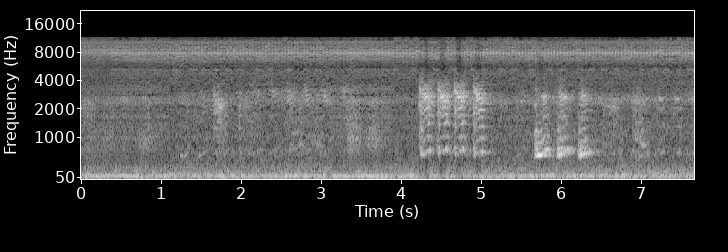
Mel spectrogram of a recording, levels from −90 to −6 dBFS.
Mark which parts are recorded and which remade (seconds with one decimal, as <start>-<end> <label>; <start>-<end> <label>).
0.0-1.1 remade; 1.1-3.1 recorded; 3.1-3.9 remade; 3.9-7.7 recorded

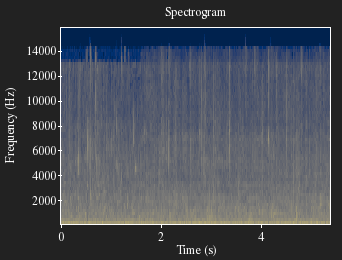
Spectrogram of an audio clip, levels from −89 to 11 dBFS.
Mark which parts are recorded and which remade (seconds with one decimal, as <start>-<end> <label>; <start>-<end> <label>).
0.0-1.6 recorded; 1.6-5.4 remade

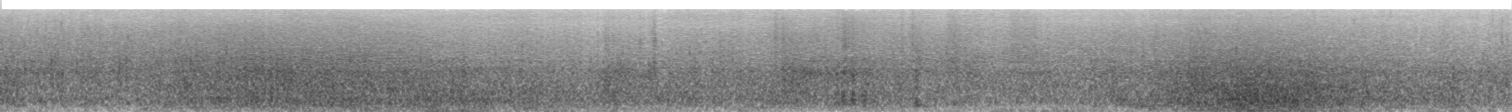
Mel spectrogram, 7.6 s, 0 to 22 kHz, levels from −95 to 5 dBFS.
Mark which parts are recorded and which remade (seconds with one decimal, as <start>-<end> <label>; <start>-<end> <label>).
0.0-1.0 recorded; 1.0-5.4 remade; 5.4-7.6 recorded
